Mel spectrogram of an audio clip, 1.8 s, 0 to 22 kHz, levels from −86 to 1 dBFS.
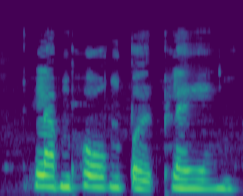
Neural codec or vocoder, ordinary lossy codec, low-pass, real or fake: none; none; none; real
